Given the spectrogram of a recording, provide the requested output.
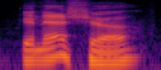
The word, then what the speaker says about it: Ganesha: Technically, there's 2 ways. There's Ganesha, which is the way they say it in the game.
